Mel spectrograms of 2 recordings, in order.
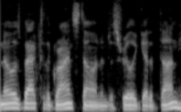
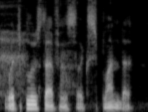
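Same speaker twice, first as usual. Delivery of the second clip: ordinary delivery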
